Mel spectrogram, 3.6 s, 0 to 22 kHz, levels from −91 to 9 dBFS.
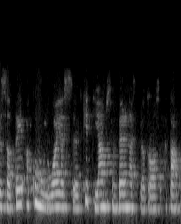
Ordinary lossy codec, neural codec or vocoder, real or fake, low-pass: Opus, 24 kbps; none; real; 7.2 kHz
